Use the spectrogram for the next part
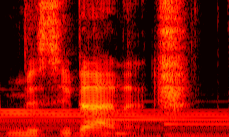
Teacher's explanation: So rather than having the vowel harmony completely maintained for both parts, musi, bonage, because of the compound nature of the noun, musi, and the brighter or front aspect of the vowels bleeds into bonage, becoming musibanage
